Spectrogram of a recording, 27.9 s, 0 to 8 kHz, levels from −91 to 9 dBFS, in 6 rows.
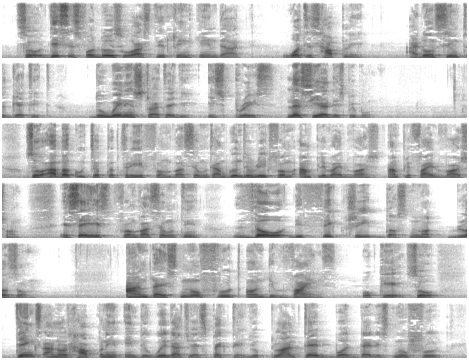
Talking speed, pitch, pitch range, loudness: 175 wpm, 110 Hz, 100-130 Hz, -22 LUFS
